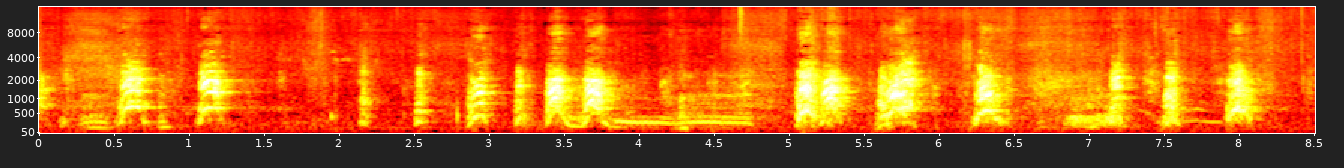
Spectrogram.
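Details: Nine puppies face down a large water buffalo as training in West Sumatra; irregular barks and yelps from several young dogs, with a brief low rumbling sound midway.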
